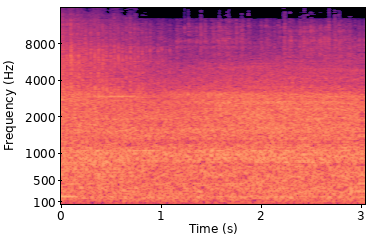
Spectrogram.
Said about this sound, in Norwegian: Et jetfly på vei mot ankomst etter landing. På flyturen til Oslo lufthavn er enorme mengder drivstoff forbrent, drivstoff som er tilvirket av råolje, og som forurenser.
